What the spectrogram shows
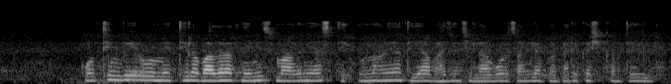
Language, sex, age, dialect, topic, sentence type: Marathi, male, 25-30, Northern Konkan, agriculture, question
